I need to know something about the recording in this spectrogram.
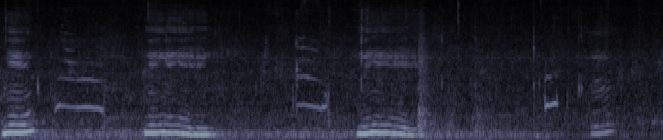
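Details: A stray cat reacting to wet food, meowing to ask for food: several drawn-out meows that rise and then fall, with strong harmonics, each about half a second to a second long, separated by short pauses.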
